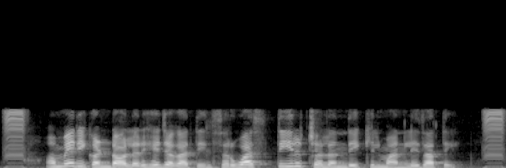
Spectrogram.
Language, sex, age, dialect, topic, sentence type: Marathi, female, 41-45, Northern Konkan, banking, statement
